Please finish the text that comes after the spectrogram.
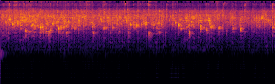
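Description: Bata fish pakora fries in oil on a clay stove, giving a steady, bright, close sizzle that holds without pause from start to end, with no voices.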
